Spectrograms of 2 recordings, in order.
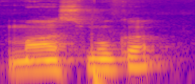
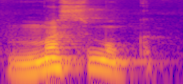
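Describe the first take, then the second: First: "माँ अस्मुका" said in full, ending on a clear final a; the long textbook form "माँ अस्मुका". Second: "मसमुक" run together with no final a; "मसमुक" in one breath, stopping on the k; everyday contracted "मसमुक"; short spoken form. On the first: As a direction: spell out every syllable of "माँ अस्मुका", ending on the a. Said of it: "अरबी language में ये पूरा नहीं बोलते". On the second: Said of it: "मसमुका भी नहीं बोलते, मसमुक बोलते हैं". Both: Shown as a demonstration.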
